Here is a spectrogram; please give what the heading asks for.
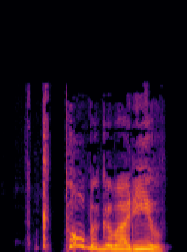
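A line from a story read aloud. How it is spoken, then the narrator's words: Matching exclamation. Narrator (Russian): в тон ему воскликнула Нина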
